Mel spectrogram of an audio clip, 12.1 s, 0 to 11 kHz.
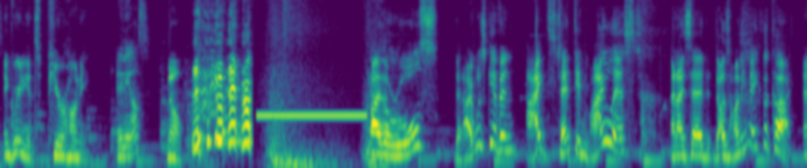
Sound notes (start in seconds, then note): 2.8 laughing; 3.8 tone beeping; 3.8 drumbeat thumps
